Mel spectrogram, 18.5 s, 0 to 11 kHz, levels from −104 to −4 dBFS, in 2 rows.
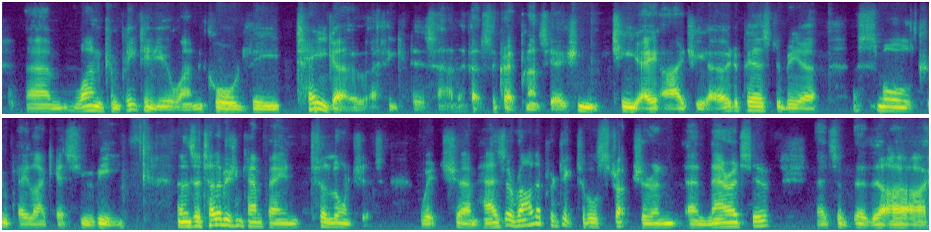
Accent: British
